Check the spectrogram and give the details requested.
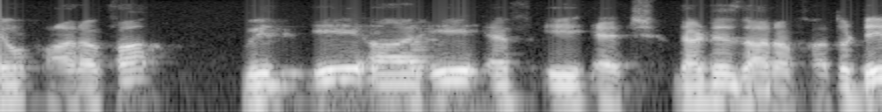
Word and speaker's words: Arafah: तो वो गोल ते को वो they used to pronounce it there. Anyway, that is day of Arafah और यौमुल अरफा, ARAFAH है.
